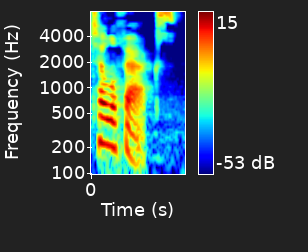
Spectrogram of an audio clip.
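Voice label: "telefax", English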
